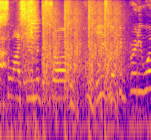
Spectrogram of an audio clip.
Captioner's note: pew pew pew pew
